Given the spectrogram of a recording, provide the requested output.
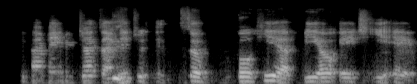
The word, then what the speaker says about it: bohea: If I may interject, so bohea, B-O-H-E-A, right? Yes. So it's super interesting when you Google bohea, you find entries and tea companies saying it's pronounced buhi, and that it describing it as Suchong or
